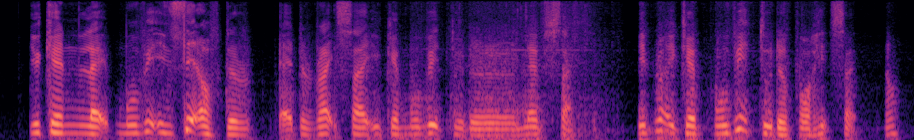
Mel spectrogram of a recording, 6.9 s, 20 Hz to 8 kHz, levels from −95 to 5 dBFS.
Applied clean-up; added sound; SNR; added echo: neural mask model RNNoise.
